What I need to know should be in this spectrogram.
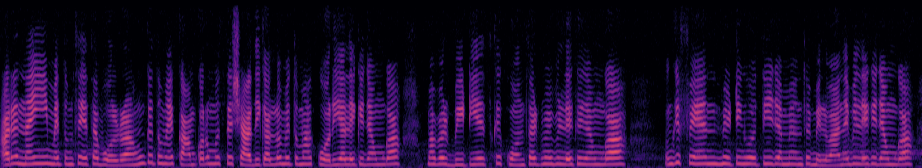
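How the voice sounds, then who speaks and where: A woman playing a teasing, smooth-talking young man. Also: high voice, fairly even intonation, brisk, highs cut off, close to an everyday voice. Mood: coaxing. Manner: coaxing, teasing. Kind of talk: hobby fan drama.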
